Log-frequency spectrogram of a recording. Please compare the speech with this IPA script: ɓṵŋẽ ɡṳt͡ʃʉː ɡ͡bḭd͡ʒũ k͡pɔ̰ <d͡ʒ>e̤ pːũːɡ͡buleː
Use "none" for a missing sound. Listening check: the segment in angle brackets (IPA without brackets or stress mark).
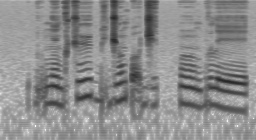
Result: d͡ʒ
